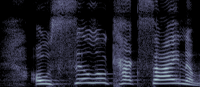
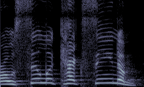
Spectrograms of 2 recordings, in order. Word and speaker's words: oscillococcinum: I said, oscillococcinum or oscillococcinum. And I happen to have it right here so that you know what I'm talking about. Oscillococcinum. It's pronounced both ways.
